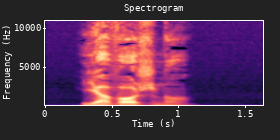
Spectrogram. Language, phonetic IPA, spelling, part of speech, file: Polish, [jaˈvɔʒnɔ], Jaworzno, proper noun, Pl-Jaworzno.ogg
